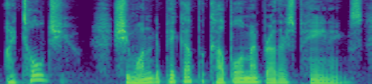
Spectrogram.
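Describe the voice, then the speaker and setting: A man's voice: lowish voice, lively intonation, moderate pace, darkish tone, dry recording, studio quality, lightly acted. A man playing a smug, cool young murderer. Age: young adult. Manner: smug and controlled, clipped commands. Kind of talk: 1940s radio acting.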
